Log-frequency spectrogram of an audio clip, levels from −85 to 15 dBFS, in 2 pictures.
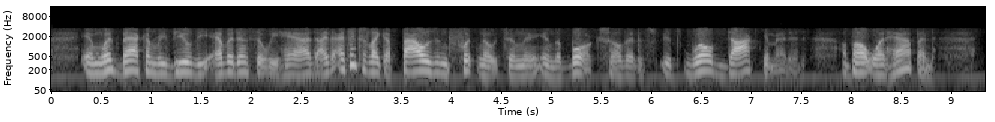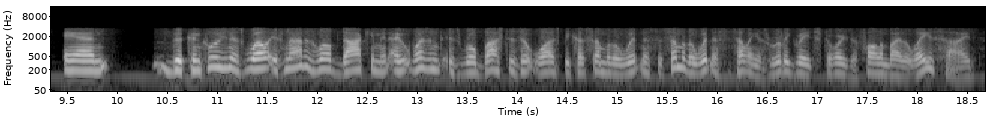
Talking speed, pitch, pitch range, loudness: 220 wpm, 170 Hz, 150-190 Hz, -23 LUFS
